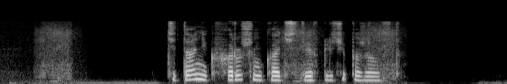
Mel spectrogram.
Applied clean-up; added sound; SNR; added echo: none; Zipper (clothing); 15 dB; none.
